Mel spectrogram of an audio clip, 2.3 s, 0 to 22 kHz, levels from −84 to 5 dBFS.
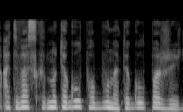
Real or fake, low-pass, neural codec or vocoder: real; 9.9 kHz; none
